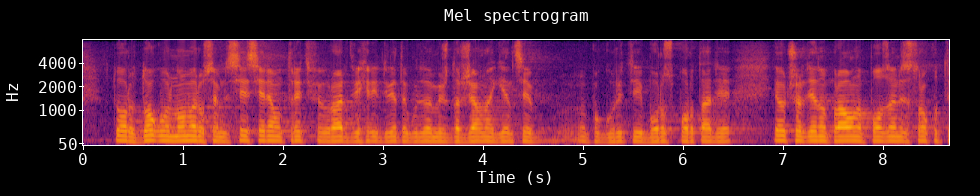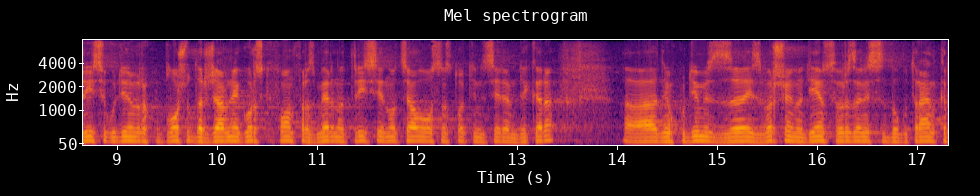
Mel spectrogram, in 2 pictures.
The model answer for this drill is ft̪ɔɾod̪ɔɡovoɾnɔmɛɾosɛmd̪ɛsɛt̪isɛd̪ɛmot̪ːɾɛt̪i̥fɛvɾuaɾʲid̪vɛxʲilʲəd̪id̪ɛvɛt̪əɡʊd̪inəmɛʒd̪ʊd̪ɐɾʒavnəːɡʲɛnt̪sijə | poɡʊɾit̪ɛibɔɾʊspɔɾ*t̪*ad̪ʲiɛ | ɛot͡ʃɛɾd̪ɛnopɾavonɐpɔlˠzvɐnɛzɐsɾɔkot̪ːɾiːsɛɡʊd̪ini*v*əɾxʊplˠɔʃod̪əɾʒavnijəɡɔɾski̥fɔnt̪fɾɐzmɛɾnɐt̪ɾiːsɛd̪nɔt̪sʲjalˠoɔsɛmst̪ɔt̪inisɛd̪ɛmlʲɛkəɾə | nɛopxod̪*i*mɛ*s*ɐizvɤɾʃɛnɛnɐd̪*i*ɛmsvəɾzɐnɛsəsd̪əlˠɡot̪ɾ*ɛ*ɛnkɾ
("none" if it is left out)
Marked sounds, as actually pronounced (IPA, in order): t̪, v, i, z, ɛ, a

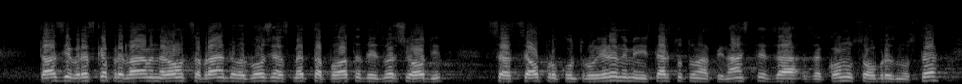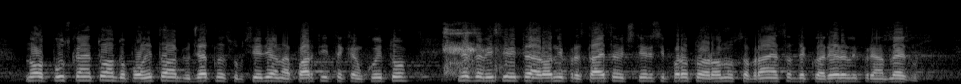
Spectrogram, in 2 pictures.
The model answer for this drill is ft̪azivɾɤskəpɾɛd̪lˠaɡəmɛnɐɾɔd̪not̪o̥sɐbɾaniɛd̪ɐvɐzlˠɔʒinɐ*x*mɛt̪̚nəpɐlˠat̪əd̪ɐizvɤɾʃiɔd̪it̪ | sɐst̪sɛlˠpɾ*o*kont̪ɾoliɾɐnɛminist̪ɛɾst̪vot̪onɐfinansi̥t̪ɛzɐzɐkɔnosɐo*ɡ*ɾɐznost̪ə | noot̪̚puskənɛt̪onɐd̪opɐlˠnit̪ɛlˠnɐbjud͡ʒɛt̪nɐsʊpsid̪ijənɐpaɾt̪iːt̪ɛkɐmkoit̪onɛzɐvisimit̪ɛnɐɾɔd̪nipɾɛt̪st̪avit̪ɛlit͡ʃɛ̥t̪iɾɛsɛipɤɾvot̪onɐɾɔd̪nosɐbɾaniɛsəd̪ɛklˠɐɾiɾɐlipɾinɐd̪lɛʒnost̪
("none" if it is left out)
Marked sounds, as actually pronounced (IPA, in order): s, o, b

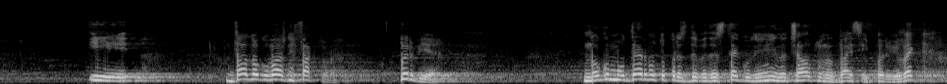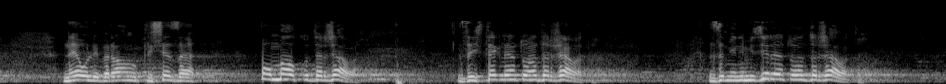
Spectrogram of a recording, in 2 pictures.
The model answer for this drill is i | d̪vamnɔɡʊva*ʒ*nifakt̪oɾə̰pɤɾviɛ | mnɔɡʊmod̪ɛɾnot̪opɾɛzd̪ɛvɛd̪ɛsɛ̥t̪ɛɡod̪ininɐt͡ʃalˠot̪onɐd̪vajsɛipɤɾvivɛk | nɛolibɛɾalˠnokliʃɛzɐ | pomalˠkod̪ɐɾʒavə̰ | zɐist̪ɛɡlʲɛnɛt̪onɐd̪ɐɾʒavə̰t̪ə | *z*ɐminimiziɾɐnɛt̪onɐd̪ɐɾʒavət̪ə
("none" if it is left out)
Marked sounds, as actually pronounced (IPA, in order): ʒ, z

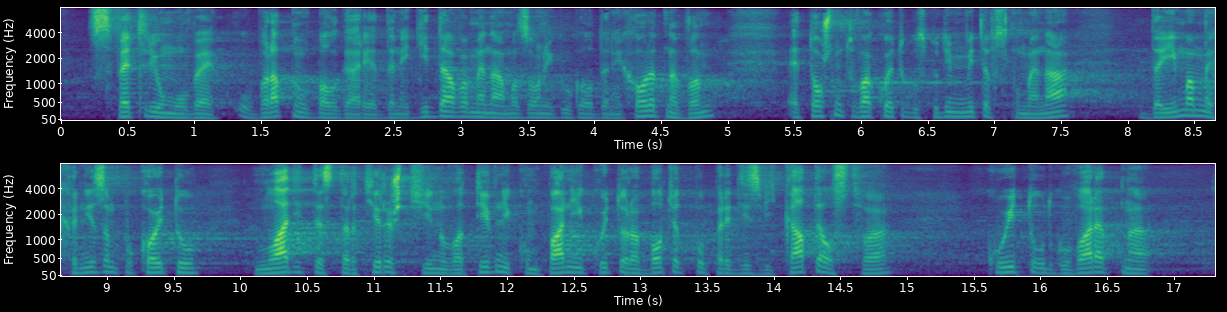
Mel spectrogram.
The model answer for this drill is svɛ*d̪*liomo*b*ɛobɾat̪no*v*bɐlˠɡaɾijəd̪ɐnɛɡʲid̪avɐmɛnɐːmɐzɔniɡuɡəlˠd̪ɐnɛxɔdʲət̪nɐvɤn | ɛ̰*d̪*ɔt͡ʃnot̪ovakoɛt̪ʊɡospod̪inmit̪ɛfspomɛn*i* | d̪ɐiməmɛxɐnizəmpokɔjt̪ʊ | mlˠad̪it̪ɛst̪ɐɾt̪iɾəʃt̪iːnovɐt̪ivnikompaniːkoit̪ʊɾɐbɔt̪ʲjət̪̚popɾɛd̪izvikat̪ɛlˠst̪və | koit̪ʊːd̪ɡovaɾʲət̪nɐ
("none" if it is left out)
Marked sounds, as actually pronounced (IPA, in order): t̪, v, v, t̪, a

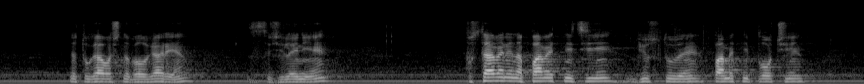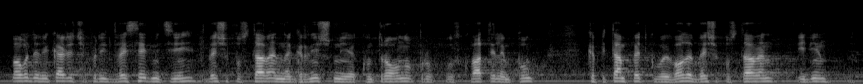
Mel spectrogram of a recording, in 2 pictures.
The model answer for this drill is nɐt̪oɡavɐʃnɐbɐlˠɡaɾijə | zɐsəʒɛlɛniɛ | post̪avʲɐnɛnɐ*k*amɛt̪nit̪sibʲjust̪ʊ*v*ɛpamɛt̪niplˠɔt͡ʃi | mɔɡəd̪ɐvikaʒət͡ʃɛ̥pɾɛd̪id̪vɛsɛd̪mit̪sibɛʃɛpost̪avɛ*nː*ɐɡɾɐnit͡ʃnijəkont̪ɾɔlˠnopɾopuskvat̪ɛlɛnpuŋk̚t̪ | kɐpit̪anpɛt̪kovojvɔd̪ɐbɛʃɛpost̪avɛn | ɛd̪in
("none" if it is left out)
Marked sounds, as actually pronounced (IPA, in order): p, v, nː

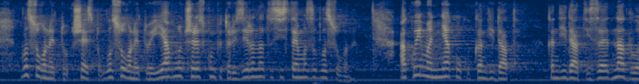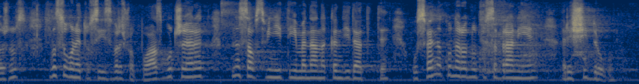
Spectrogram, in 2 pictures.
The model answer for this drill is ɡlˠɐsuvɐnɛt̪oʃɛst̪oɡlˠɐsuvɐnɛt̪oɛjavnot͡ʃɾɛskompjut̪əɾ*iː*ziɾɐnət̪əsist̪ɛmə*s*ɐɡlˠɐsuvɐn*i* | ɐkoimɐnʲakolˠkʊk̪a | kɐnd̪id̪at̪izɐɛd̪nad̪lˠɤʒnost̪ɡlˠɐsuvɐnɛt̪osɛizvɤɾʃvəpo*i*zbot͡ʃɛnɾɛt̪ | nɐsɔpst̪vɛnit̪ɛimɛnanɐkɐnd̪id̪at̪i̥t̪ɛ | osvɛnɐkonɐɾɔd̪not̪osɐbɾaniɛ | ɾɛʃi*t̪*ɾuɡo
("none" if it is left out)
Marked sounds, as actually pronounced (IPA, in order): i, z, ɛ, a, d̪

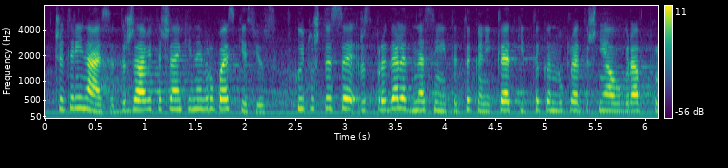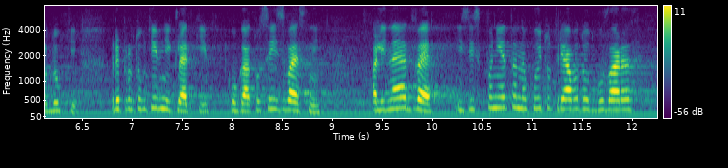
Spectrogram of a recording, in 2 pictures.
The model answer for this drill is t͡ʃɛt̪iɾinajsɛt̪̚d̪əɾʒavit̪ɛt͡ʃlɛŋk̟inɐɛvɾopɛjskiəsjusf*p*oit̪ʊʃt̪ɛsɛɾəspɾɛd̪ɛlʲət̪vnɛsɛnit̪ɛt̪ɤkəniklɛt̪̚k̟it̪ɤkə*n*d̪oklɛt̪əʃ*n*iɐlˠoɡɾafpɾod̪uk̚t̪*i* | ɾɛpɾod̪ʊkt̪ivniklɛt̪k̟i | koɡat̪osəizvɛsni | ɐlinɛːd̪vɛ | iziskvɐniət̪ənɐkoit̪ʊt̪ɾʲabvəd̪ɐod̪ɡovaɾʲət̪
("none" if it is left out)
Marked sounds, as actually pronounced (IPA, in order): k, n, n, i

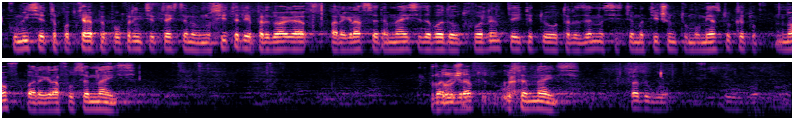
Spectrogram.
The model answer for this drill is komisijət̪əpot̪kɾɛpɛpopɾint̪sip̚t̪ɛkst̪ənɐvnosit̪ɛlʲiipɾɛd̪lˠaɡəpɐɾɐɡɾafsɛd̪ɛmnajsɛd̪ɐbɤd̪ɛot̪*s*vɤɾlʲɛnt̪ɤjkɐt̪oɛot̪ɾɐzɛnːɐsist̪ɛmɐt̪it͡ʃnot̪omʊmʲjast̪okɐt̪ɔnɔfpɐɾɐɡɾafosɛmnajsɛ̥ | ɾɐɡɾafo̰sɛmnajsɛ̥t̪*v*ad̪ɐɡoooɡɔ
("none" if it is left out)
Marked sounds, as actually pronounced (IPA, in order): x, v

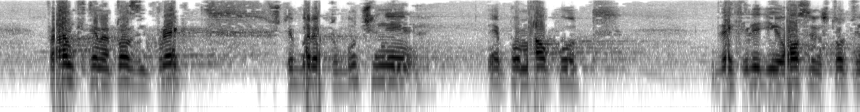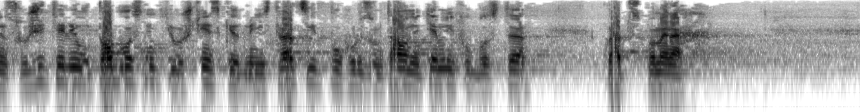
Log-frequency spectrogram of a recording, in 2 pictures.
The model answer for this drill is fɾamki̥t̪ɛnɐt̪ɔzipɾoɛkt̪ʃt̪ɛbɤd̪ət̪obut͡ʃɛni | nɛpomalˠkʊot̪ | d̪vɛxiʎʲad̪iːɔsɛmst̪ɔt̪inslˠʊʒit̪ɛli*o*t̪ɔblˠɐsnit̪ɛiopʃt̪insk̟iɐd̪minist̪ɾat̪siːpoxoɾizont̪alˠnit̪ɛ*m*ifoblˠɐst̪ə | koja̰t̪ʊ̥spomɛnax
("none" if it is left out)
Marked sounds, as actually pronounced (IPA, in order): o, m

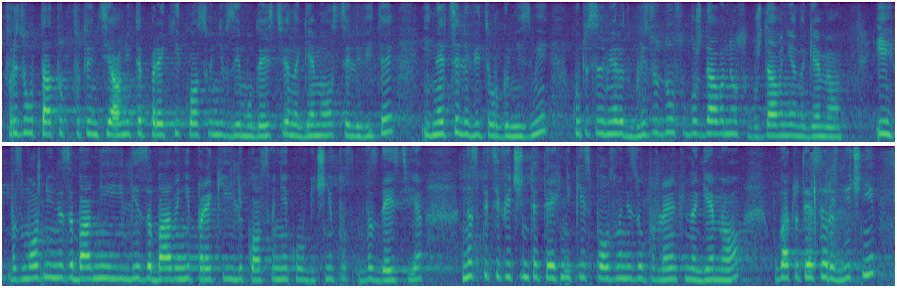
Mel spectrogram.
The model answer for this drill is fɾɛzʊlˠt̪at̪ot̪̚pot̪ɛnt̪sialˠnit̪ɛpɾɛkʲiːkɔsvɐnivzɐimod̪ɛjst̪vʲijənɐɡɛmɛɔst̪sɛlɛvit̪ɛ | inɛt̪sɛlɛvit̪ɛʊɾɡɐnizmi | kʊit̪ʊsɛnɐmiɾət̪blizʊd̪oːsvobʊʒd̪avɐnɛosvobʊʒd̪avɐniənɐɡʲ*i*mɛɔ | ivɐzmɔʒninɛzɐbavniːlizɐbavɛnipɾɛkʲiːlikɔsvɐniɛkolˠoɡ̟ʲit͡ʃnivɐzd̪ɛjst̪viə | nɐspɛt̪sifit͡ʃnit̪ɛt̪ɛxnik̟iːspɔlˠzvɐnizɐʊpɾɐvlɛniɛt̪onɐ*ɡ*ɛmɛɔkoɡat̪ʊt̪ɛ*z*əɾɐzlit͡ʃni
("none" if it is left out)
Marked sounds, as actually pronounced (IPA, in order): ɛ, ɡ, s

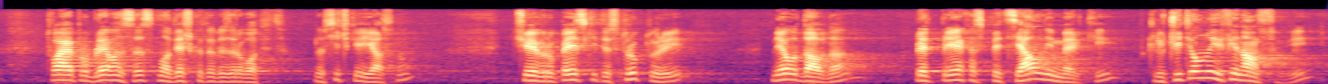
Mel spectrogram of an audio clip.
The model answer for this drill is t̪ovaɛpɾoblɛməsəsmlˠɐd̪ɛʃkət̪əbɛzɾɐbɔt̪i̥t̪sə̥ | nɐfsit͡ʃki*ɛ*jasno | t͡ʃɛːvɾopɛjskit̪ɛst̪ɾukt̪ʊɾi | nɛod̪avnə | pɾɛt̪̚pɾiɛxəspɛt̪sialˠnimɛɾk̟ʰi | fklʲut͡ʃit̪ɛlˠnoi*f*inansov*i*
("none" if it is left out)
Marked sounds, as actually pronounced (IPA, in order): ɛ, f, i

